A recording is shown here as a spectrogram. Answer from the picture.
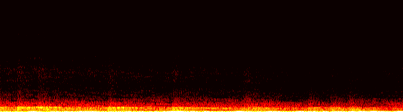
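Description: Loud, deep, steady rumble, a heavily bass-heavy edited sound, with a faint higher tone fading beneath it that cuts off suddenly at the end.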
